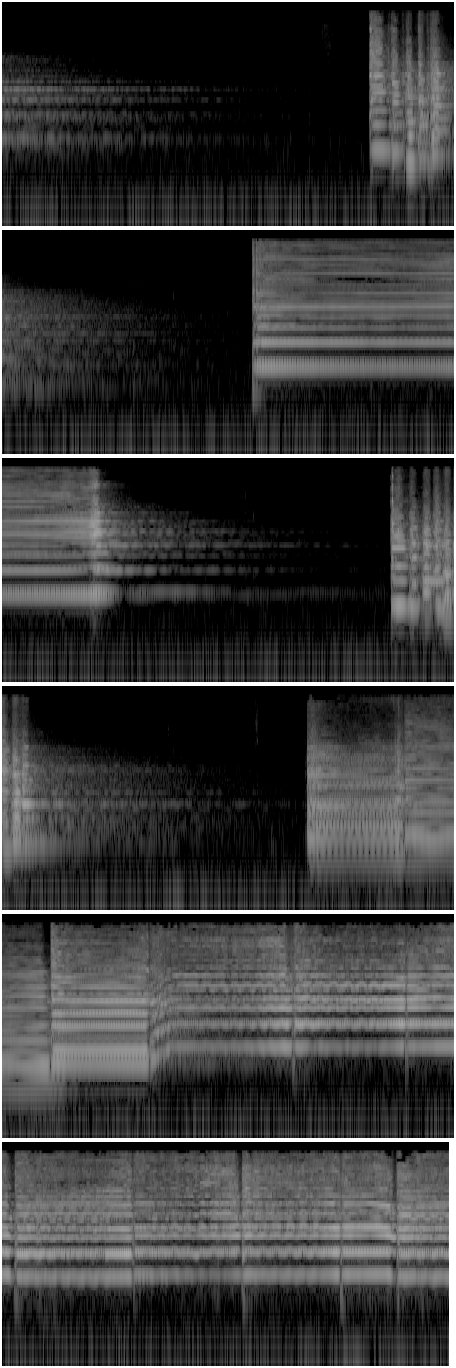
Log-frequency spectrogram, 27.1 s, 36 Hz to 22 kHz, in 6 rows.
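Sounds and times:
solo viola playing: 0:00.0 - 0:01.4, 0:03.6 - 0:05.6, 0:07.0 - 0:11.6, 0:12.9 - 0:15.4, 0:16.6 - 0:27.0.

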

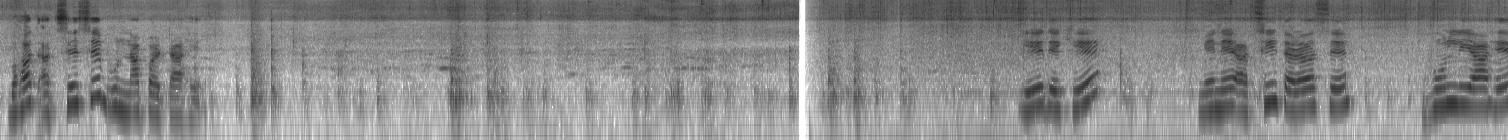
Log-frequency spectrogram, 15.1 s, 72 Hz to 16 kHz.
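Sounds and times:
minced meat sizzling in a pan: 0:00.0 - 0:15.0
wooden spatula scraping pan: 0:01.6 - 0:10.2.

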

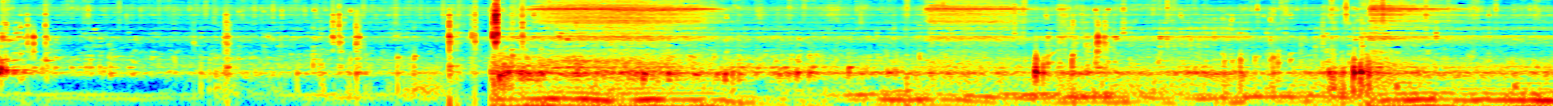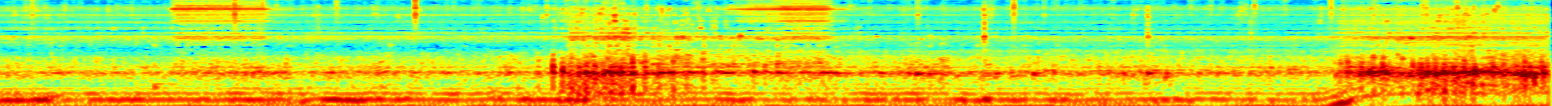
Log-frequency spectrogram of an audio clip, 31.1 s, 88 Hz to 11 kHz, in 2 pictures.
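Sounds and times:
diver exhaling bubbles: 0:05.0 - 0:09.7, 0:10.4 - 0:15.7, 0:20.6 - 0:27.5, 0:28.7 - 0:31.0
regulator hiss: 0:05.4 - 0:07.5, 0:09.2 - 0:10.6, 0:13.7 - 0:15.0, 0:17.1 - 0:18.8, 0:22.9 - 0:24.4.

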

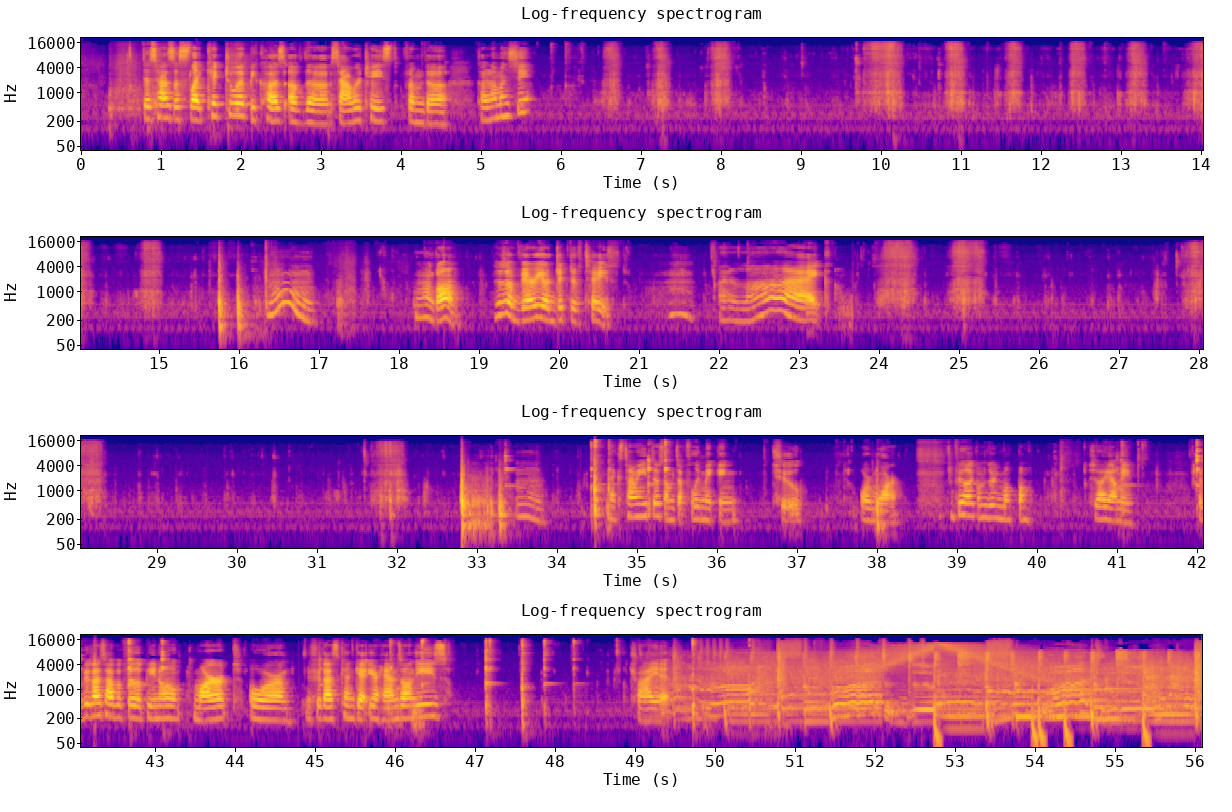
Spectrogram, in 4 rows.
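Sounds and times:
person slurping and chewing noodles: 0:06.1 - 0:15.7, 0:23.7 - 0:32.6
person slurping noodles: 0:09.7 - 0:15.1, 0:27.7 - 0:28.4.

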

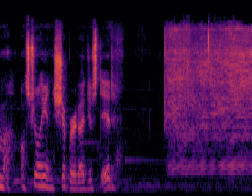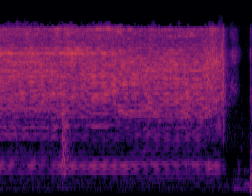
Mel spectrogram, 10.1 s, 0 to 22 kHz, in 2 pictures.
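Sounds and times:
electric clippers buzzing: 0:03.3 - 0:09.7.

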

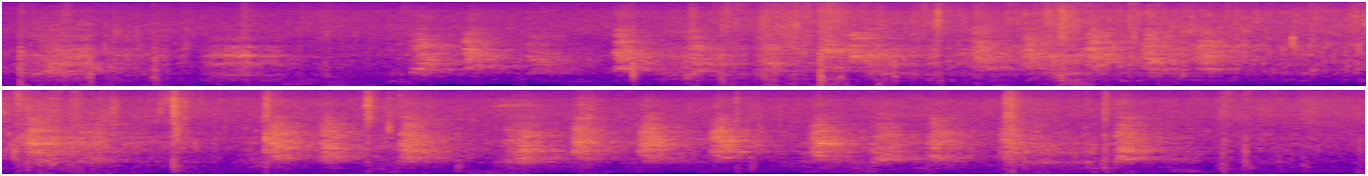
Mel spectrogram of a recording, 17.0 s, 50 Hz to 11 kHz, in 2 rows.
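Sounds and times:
footsteps on stones: 0:00.0 - 0:02.5, 0:03.9 - 0:07.6, 0:08.6 - 0:12.4, 0:14.8 - 0:17.0
dogs barking: 0:00.0 - 0:17.0.

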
